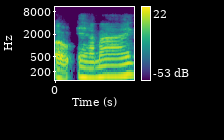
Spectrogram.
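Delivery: playful, coy, teasing coquettish innocence. Retelling a game character's reply to a question: imitating coquettish tone. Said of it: "being coquettish".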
